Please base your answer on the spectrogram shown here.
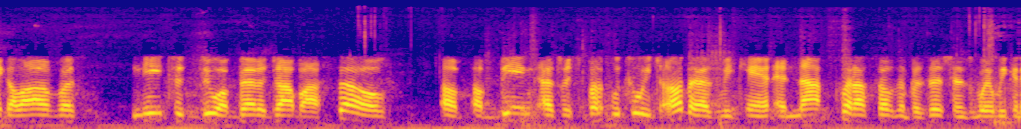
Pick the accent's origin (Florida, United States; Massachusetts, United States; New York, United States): New York, United States; Brooklyn; I'm from Brooklyn, I'm 45 years old and grew up in the inner city.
